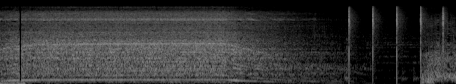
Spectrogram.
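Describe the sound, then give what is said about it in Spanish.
Blender purees arracacha soup with a steady, loud motor whine and low tonal hum; the motor slows and winds down, then five sharp clicks or taps follow in quick succession. “Retire del fuego, deje enfriar un poco y licúe todo junto hasta que todo esté disuelto.”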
